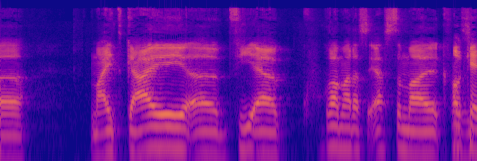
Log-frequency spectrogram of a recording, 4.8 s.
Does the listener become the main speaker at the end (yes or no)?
yes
